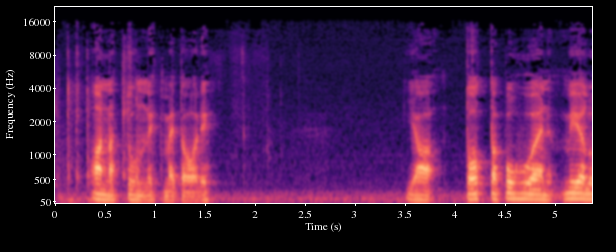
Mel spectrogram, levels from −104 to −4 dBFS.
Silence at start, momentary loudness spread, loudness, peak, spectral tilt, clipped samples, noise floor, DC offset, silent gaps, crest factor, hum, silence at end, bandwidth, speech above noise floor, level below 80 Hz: 0.05 s; 11 LU; -22 LUFS; -4 dBFS; -7.5 dB/octave; under 0.1%; -49 dBFS; under 0.1%; none; 18 dB; none; 0 s; 15 kHz; 29 dB; -52 dBFS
